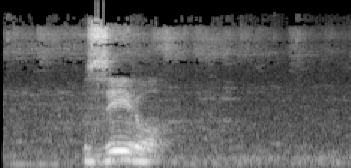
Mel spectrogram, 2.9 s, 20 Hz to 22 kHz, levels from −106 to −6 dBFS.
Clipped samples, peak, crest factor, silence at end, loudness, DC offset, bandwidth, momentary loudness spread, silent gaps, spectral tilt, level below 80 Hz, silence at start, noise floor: under 0.1%; 0 dBFS; 20 dB; 1.45 s; -13 LUFS; under 0.1%; 16.5 kHz; 23 LU; none; -3 dB/octave; -58 dBFS; 0.35 s; -47 dBFS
